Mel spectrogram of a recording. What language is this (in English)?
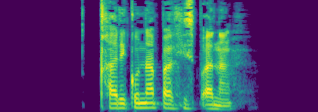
Arequipa-La Unión Quechua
